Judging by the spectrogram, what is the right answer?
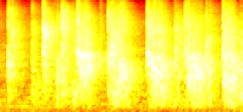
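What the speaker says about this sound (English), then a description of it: "So we want to give him a round of applause," Audience clapping at a community unity event in Maryland, heard as a loud, close run of distinct claps in a steady rhythm, about six or seven bursts over a couple of seconds, with no talk.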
